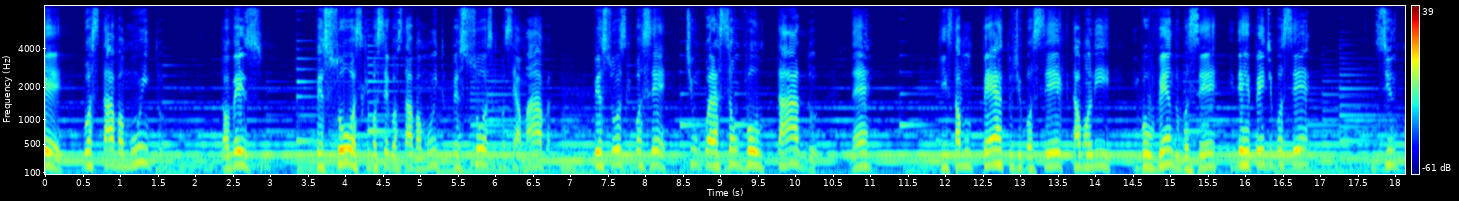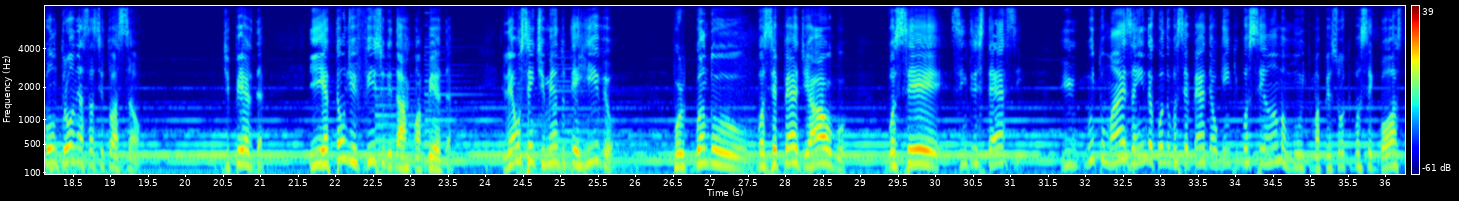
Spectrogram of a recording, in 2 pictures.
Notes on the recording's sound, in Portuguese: Em nosso Culto de Noite de Glória. Na Igreja ABA Curitiba (Transmitido ao vivo).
